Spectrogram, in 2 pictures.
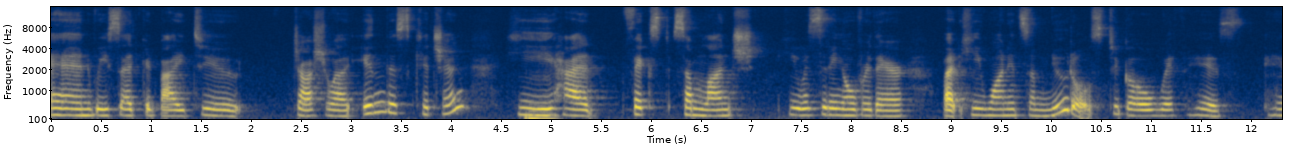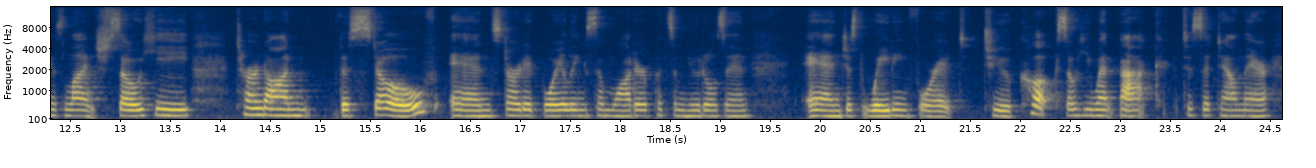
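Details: Adult woman speaking; ordinary fluent speech.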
